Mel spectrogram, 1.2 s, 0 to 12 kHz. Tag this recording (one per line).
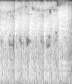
Amiga
Amiga500
bass
cassette
chrome
collab-2
Sony
synth
tape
